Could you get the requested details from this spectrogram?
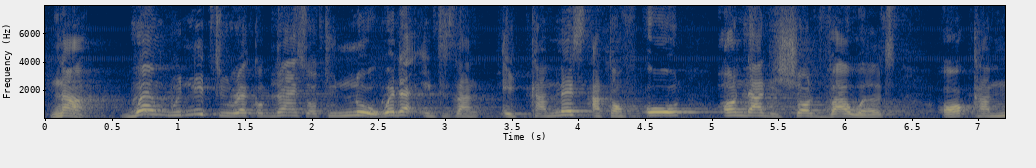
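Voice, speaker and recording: A man giving a Hebrew grammar lecture, repeating his points and asking the class questions. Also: high voice. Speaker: Hebrew teacher. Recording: echoey hall.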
